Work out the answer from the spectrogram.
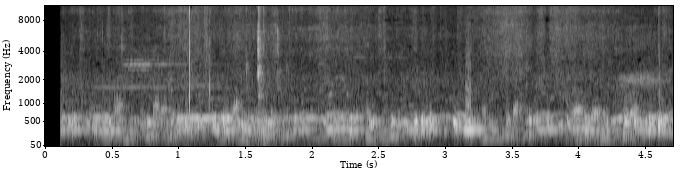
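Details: A female pigeon calls to the male, used as a lure sound. Low, throaty cooing runs continuously in overlapping, bubbling phrases in an enclosed space.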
